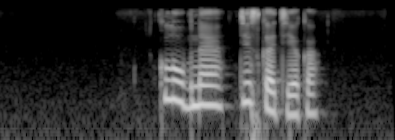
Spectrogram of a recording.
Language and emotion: Russian, positive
